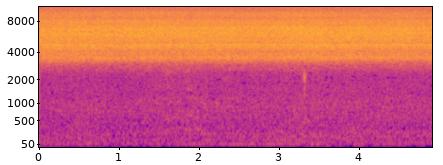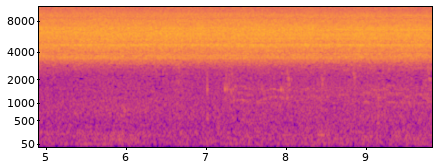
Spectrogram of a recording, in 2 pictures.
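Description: A steady, high, hissing drone of cicadas that fills the air without a break.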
